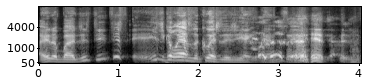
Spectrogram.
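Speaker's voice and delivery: talking through laughter; laughing. Real, not acted.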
